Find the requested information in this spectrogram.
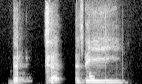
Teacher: Cha, first cha is Alpa Prana, the next cha is Mahaprana.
